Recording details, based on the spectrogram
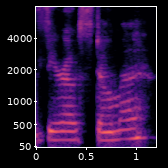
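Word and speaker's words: xerostomia: like dry mouth and she might call it that zero stoma so it's spelled with the x and what we would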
